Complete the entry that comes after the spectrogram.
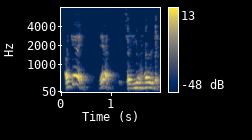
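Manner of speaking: high, loud, excited burst. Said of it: "I got excited".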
